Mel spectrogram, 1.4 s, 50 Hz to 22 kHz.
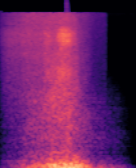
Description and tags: Fireball Cast 3
Casting a Fireball Sound
Recorded with Rode SE3
Used foil, plastic bags, brown noise and breathing gently into the microphone layered together using reverb for the tail and EQ to push the mid-low frequencies.
Cast, Fireball, Spell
